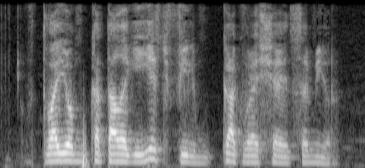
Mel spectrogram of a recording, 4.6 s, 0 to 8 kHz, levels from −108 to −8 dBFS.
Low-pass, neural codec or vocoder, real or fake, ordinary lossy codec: 7.2 kHz; none; real; AAC, 32 kbps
